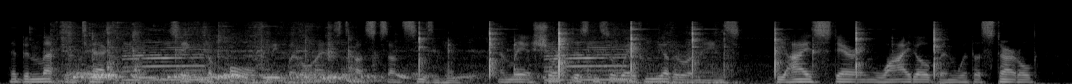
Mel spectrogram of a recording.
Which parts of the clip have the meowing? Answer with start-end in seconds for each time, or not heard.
not heard.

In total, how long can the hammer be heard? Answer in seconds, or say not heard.
9 s.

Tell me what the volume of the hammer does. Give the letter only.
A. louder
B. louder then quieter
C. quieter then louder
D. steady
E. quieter
A.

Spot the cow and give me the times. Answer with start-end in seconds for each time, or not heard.
1.2-3.1, 5.4-7.4.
